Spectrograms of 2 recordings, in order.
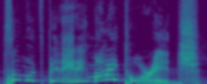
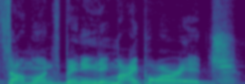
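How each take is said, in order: First: It is said in middle bear's voice. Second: It is said in Big Bear's voice.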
